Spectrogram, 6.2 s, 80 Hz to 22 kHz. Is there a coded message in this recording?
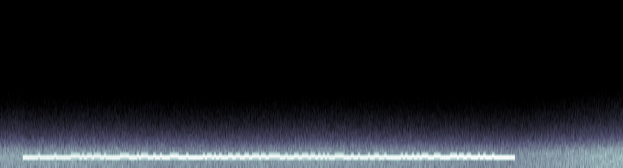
Yes: RTTY (45.45 baud, 170 Hz shift) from 0.2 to 5.1 s, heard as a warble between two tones, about 1700 Hz centre, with radio static. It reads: OZ9DUI TU YO2FZM CQ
